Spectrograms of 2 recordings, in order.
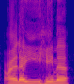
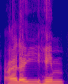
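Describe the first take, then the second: First: An extra vowel is added after the final m. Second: The word ends on the m with lips closed. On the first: The speaker calls it wrong. "don't say عليهما" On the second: The speaker calls it right. "say عليهم. Okay, lips closed"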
